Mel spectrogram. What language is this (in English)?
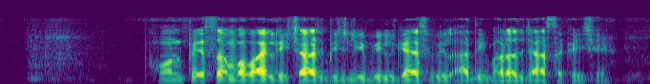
Maithili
